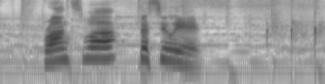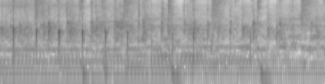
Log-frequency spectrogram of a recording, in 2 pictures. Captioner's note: graduates clapping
